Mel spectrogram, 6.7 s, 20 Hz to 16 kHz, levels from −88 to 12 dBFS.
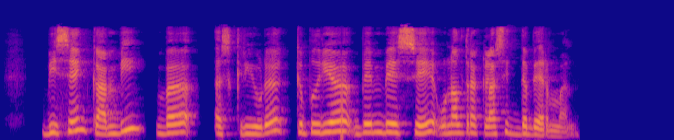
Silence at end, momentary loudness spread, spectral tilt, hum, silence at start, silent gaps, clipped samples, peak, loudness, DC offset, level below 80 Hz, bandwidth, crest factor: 1 s; 9 LU; -3 dB/octave; none; 0.45 s; 1.47-1.56 s, 2.02-2.14 s, 2.92-2.96 s; under 0.1%; -2 dBFS; -18 LUFS; under 0.1%; -58 dBFS; 8.4 kHz; 18 dB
